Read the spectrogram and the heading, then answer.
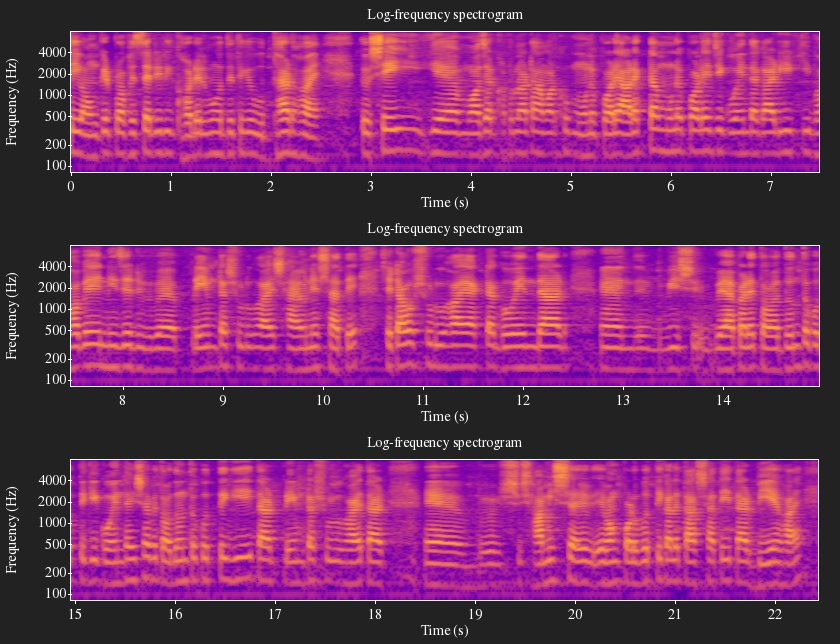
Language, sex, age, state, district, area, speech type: Bengali, male, 18-30, West Bengal, Paschim Bardhaman, urban, spontaneous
